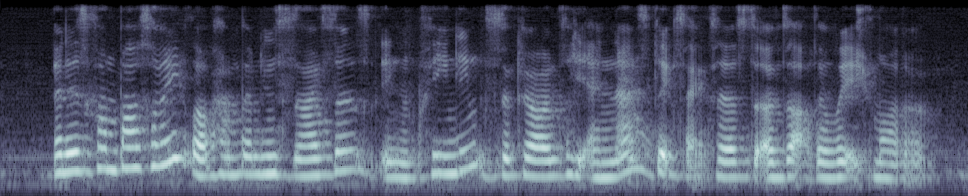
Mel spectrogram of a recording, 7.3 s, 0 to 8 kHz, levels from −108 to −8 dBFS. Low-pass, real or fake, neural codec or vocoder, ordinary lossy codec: 7.2 kHz; fake; autoencoder, 22.05 kHz, a latent of 192 numbers a frame, VITS, trained on one speaker; none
